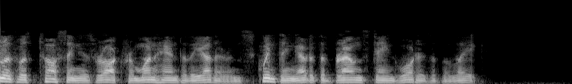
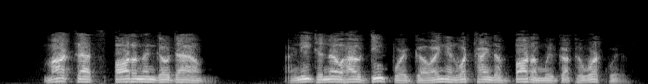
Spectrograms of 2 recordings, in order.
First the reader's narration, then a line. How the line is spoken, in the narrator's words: he bellowed in a shattering voice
